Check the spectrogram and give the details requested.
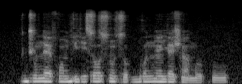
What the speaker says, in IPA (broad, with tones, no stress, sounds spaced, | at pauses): d͡ʒ u˦ n ɛ˧ f ɔ̃˦ b i˧ j i˦ s o˦ s ũ˦˨ s o˨˦ ɡ͡b o˦ n ɛ̃˦ j ɛ˧ ʃ ã˨ m o˨ k u˧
